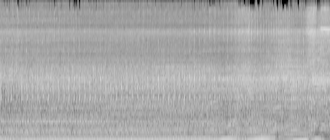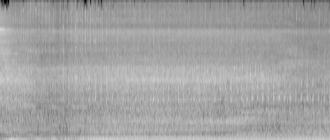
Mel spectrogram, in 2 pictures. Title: More "not lifter tick"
